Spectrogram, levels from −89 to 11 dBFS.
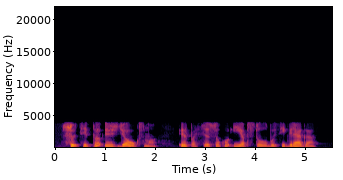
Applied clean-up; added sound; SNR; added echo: none; none; none; none.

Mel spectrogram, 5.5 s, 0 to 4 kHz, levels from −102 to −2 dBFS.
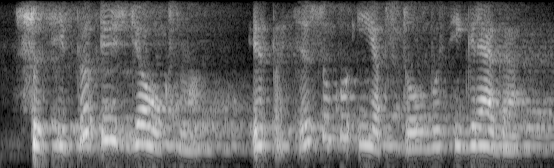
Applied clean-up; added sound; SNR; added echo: none; none; none; reverberation time 2.2 s.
